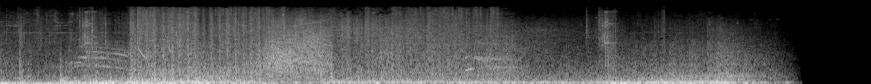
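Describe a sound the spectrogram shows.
A pistol fires in rapid shots.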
